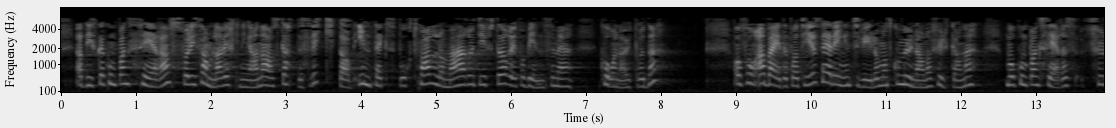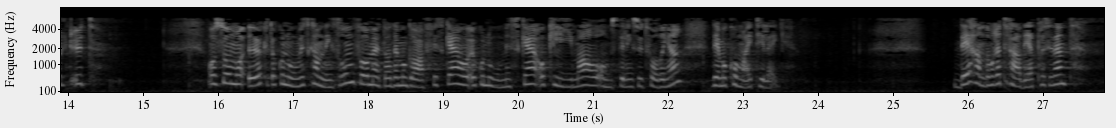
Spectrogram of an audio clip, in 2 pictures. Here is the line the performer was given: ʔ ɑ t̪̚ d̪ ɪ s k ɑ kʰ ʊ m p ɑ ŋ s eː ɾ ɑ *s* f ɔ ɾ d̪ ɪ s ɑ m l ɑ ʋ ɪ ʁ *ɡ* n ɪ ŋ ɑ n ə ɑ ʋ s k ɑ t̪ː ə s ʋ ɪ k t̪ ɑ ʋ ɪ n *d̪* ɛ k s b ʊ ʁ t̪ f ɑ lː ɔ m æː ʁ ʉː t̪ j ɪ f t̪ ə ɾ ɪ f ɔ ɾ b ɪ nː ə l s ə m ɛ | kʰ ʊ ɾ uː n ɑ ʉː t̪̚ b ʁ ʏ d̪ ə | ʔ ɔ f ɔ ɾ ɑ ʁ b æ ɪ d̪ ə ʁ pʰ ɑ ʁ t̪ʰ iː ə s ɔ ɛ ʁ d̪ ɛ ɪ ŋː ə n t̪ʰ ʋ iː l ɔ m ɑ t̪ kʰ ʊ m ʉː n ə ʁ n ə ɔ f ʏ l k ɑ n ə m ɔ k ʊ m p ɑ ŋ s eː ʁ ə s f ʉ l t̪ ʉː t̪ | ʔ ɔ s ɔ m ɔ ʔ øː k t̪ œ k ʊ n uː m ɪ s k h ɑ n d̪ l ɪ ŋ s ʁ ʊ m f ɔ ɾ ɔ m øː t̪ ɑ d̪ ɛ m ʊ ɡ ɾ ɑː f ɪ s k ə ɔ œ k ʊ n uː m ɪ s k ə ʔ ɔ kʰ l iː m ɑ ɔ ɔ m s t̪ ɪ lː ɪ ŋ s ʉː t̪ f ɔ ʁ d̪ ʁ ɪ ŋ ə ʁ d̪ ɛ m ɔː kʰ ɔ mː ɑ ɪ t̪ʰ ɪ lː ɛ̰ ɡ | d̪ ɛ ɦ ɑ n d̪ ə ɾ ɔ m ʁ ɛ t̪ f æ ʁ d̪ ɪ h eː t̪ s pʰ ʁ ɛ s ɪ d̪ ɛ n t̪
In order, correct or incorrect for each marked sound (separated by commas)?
correct, incorrect, incorrect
